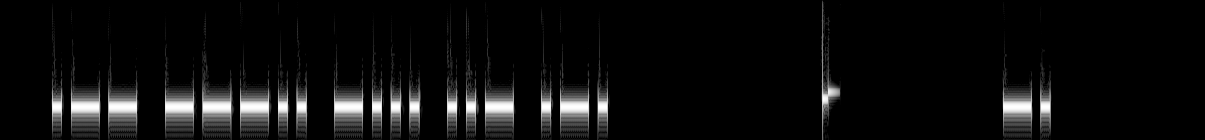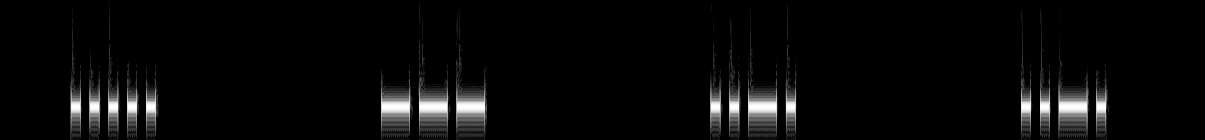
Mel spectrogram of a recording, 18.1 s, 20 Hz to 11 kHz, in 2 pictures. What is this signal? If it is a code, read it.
Morse code, heard as a keyed tone, about 17 wpm, spaced as for 7 wpm, 700 Hz. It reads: W8BUR N5OFF
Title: USA Call Signs - 5 Characters - 8x Character Spacing - 17wpm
